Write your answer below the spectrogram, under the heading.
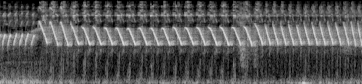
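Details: Canary singing in the morning: rapid high rolling trill of upward-sweeping notes, about eight per second, shifting tempo after a brief opening buzz, with a faint steady high whine above.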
